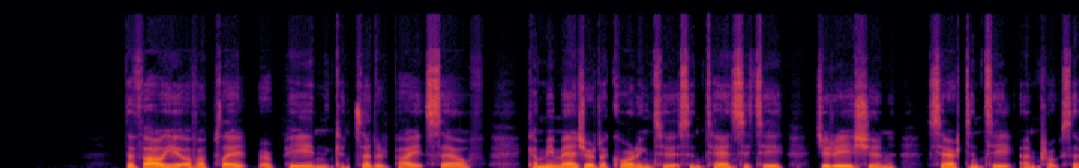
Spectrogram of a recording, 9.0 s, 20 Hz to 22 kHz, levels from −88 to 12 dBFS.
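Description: From 1.97 to 2.17 s, between "value of a" and "or pain", the last sound stretches into a fading buzz or hiss before going silent. About 180 ms is lost, likely a long network dropout. A burst of packet loss at 2.89–2.97 s, after "or pain", cuts about 60 ms; the concealment holds and fades the preceding sound before resuming further on. At 4.79–4.83 s, after "by itself can be", short concealed packet loss leaves a brief smear where about 20 ms was synthesised from the prior sound. A second burst of packet loss at 8.35–8.45 s drops about 80 ms, heard as a fading held sound and a jump forward.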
